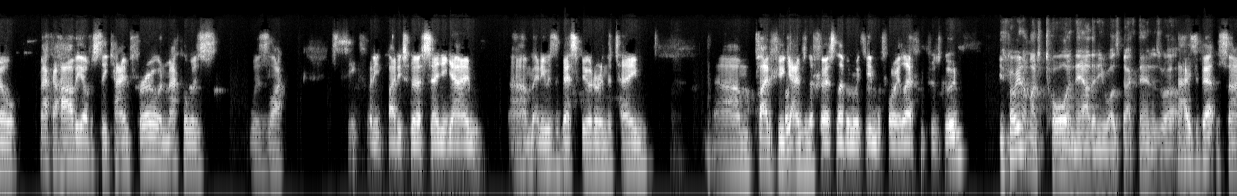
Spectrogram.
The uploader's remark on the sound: as the boys are forced onto zoom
